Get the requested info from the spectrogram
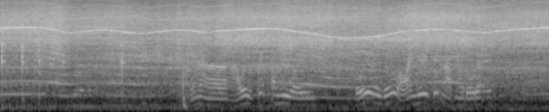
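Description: A small motor running with a steady high whine whose pitch drifts slowly up and down, under people talking.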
